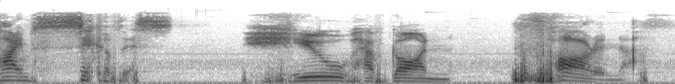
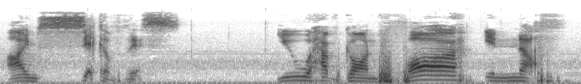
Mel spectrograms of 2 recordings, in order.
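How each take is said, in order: First: The voice is deeper and ghostly. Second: The voice is plain, not deep or ghostly.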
